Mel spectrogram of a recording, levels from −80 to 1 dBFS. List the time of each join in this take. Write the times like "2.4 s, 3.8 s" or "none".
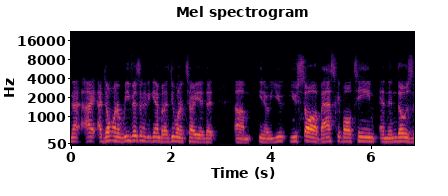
none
